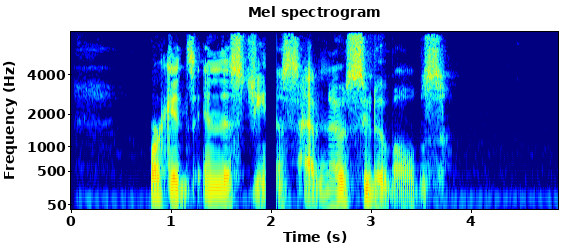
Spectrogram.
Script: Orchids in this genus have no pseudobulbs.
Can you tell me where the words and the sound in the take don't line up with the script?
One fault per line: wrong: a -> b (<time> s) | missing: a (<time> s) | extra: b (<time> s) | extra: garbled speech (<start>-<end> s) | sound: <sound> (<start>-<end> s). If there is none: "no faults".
sound: dropout (1.9-2.0 s)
